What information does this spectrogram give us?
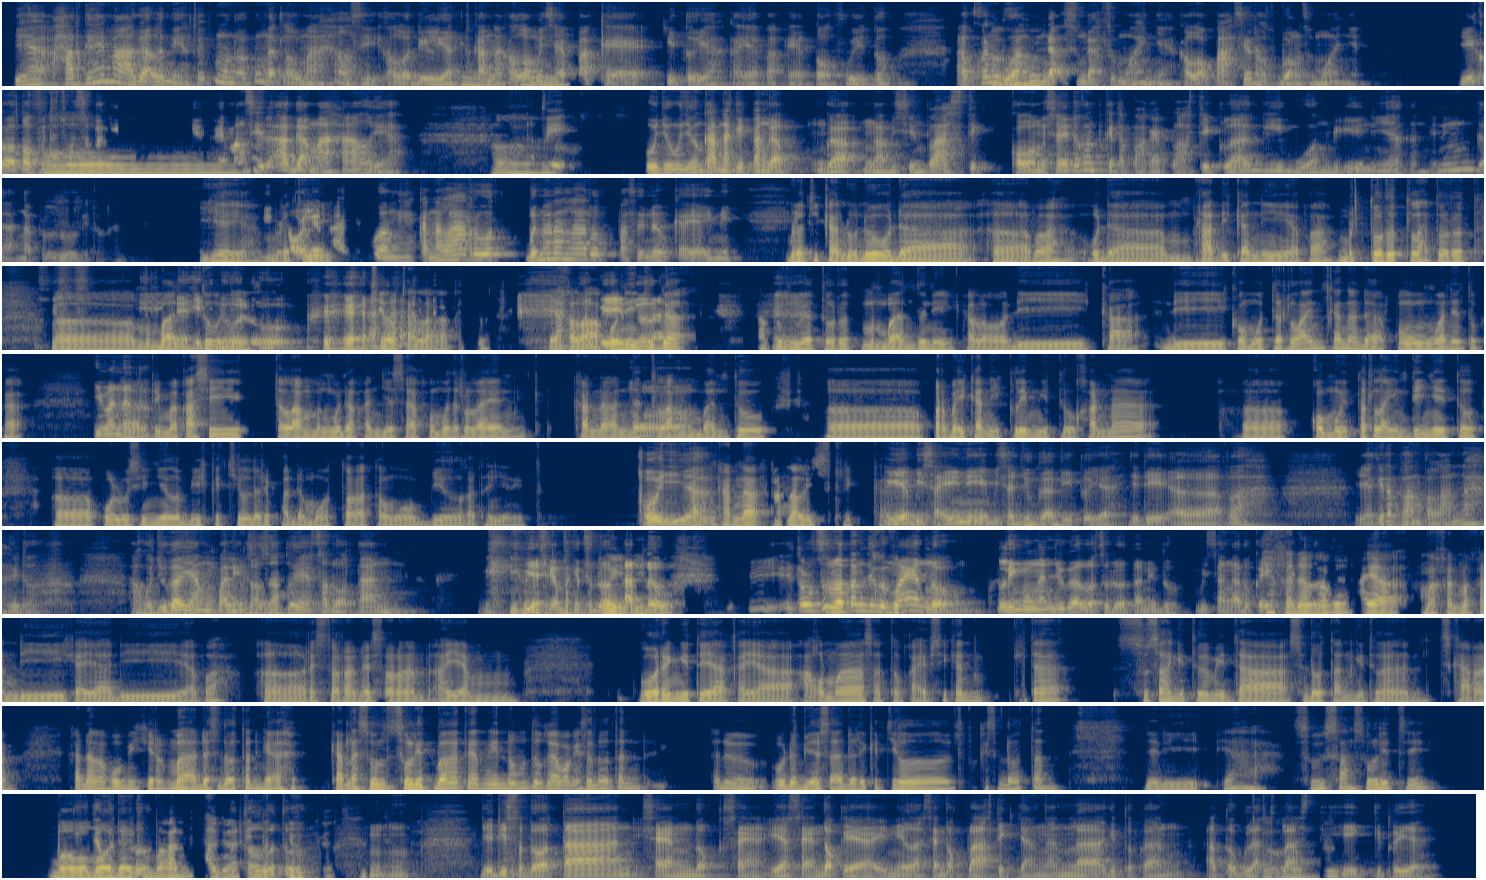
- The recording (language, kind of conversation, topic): Indonesian, unstructured, Apa yang membuat berita tentang perubahan iklim menjadi perhatian dunia?
- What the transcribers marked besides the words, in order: other background noise; tapping; drawn out: "Oh"; chuckle; in English: "commuter line"; in English: "commuter line"; in English: "commuter"; chuckle; laughing while speaking: "Biasanya kan pakai"; laughing while speaking: "nggak?"; laughing while speaking: "juga"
